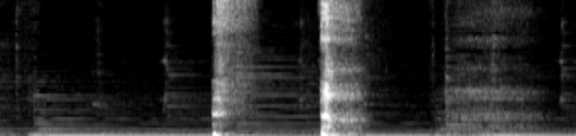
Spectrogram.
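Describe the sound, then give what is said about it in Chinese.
Light coughing from a man after smoking a cigarette: two brief, sharp throat coughs a half-second apart over a faint low hum. “他抽了两口烟，很轻地咳嗽了一声。”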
